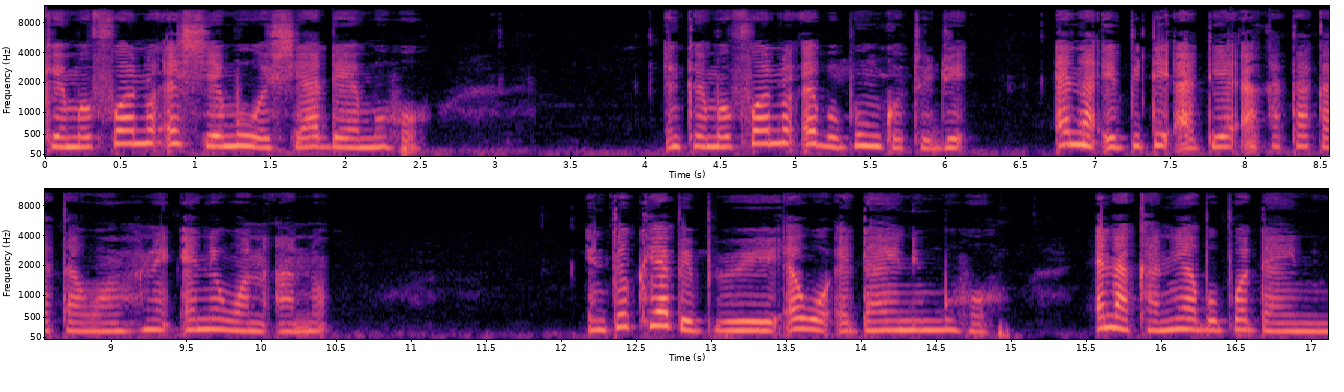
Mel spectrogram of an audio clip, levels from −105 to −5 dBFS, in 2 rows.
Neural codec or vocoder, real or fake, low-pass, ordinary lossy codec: vocoder, 44.1 kHz, 128 mel bands every 256 samples, BigVGAN v2; fake; 10.8 kHz; AAC, 32 kbps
